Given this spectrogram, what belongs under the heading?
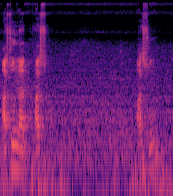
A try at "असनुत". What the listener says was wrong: सु कहाँ से हो गया? तुम्हारा तो वो उधर से उधर घूमता रहता है।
